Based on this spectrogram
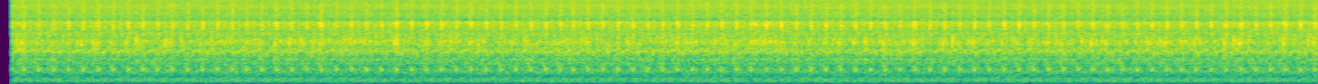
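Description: Steady idle with a sharp, regular knocking riding over it, about three raps a second, deep in the block: classic rod knock.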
